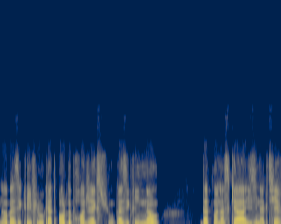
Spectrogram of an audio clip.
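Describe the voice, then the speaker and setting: Fairly low in pitch, a man talks at a moderate pace with monotone, flat intonation. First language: not English. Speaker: technical committee member. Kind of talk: meeting discussion. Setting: video call. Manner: halting.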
